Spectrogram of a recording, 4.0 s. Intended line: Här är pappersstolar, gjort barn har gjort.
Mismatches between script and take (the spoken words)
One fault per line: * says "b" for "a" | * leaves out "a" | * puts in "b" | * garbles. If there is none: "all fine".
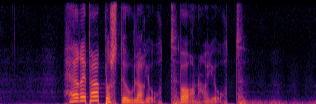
all fine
